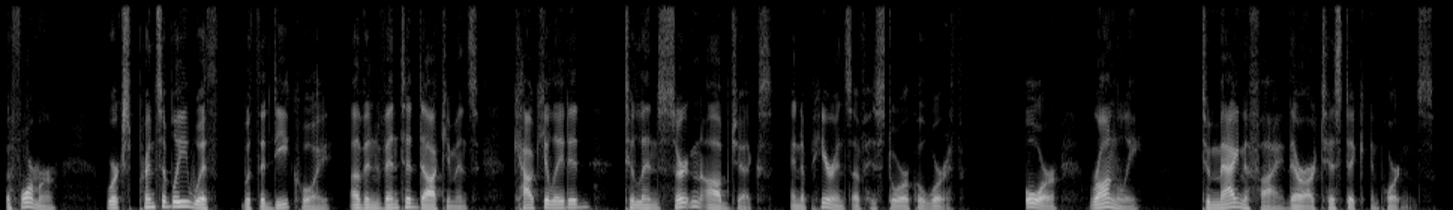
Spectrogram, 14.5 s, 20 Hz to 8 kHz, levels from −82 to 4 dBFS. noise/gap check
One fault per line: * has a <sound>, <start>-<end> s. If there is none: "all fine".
all fine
